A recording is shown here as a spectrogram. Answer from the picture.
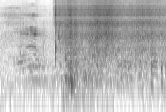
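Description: A person in a life vest dropping off a quay into the sea: a sudden heavy splash a little under a second in, then the rush of churning water.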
